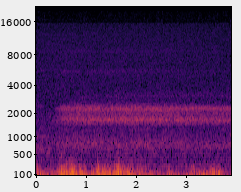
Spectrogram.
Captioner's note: exhales deeply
